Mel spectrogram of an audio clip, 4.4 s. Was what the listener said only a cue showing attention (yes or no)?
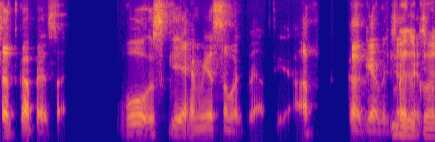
no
